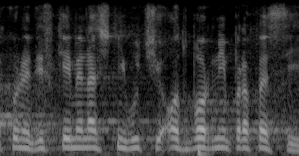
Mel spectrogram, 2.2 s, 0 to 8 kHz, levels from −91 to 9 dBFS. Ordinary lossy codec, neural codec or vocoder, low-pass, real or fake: Opus, 24 kbps; none; 7.2 kHz; real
